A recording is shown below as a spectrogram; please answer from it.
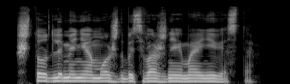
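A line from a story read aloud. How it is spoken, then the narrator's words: Calm question. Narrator (Russian): спокойно спросил его величество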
